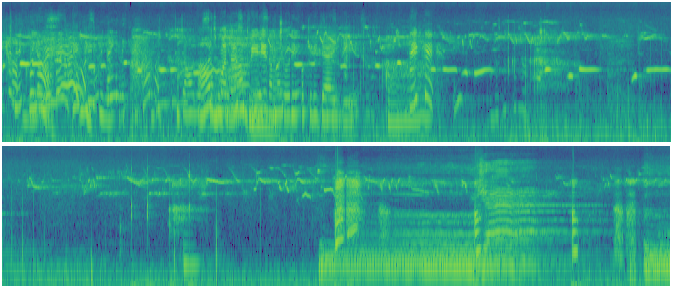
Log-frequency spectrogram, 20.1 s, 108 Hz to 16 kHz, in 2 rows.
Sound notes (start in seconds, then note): 8.0 whistling; 11.9 birds Chirping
